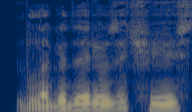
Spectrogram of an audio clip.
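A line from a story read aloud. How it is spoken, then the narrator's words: Heavy sigh. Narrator (Russian): сказал Петров десятый, тяжело вздохнув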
